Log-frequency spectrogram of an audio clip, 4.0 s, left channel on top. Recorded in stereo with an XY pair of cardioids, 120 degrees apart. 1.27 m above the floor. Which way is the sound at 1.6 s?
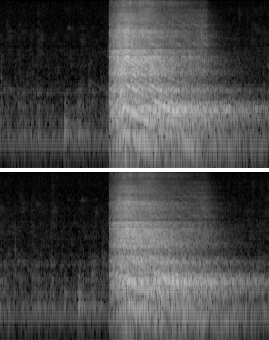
45° left.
